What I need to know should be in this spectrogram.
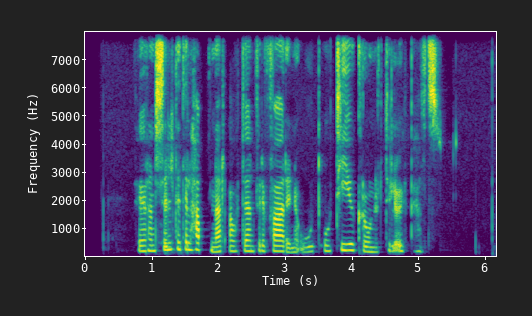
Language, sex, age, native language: Icelandic, female, 30-39, Icelandic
